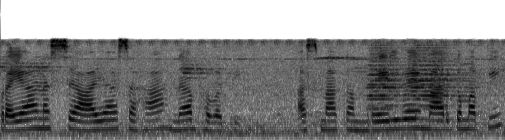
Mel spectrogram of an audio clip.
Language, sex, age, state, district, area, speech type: Sanskrit, female, 45-60, Karnataka, Bangalore Urban, urban, spontaneous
